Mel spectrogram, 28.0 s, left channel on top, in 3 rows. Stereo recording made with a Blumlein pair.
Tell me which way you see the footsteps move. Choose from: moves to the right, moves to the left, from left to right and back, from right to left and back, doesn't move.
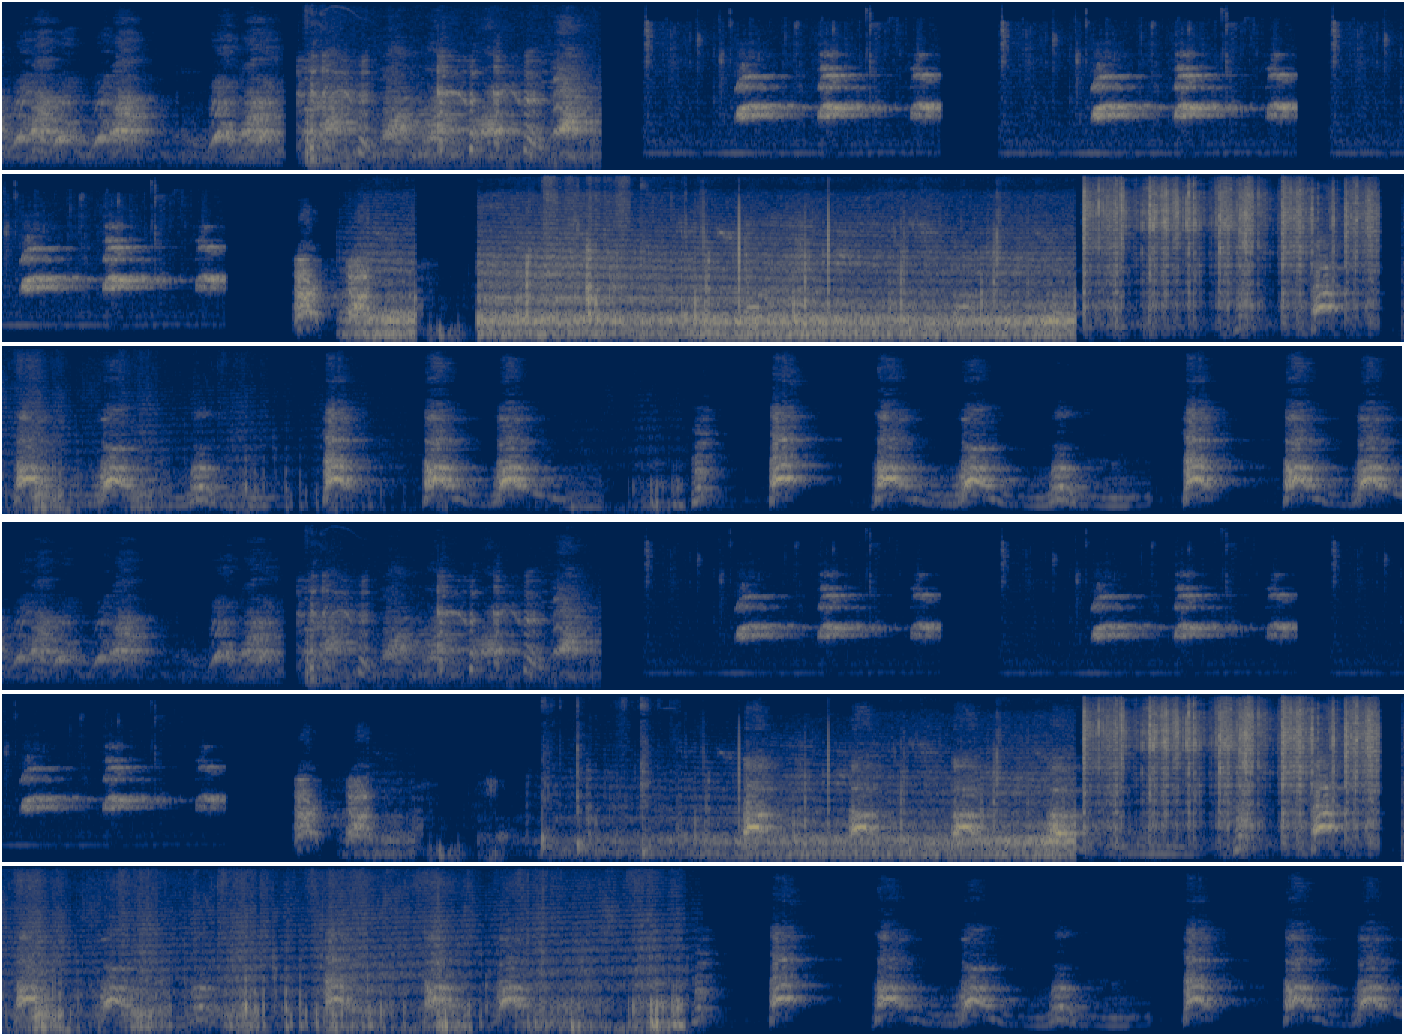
moves to the right.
